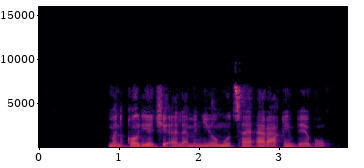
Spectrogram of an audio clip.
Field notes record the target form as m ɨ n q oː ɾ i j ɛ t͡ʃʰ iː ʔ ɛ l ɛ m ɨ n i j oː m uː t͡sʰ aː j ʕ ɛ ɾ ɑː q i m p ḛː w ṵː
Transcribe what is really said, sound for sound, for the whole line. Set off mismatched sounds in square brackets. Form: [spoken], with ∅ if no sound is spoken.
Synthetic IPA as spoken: m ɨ n q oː ɾ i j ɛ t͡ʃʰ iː ʔ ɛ l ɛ m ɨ n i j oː m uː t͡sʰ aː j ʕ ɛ ɾ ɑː q i m p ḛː [b] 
